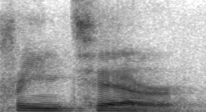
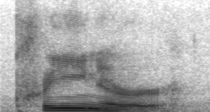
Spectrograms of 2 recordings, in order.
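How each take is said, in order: First: The t after the n is clearly pronounced. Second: The t after the n is dropped.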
